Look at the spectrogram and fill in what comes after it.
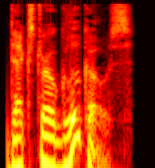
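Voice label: "dextroglucose", British English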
